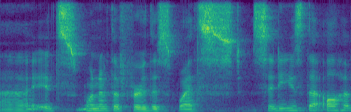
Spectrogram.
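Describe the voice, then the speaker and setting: Moderate pace with a Canadian accent, over noticeable background noise. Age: 20s. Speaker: travel vlogger. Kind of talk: casual talk to camera.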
